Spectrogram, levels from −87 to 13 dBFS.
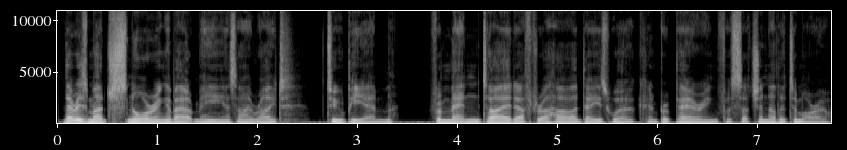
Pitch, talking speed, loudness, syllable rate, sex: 115 Hz, 210 wpm, -18 LUFS, 5.5 syllables/s, male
